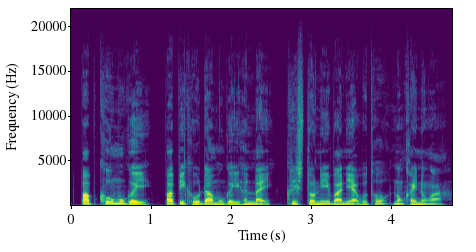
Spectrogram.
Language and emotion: Bodo, neutral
